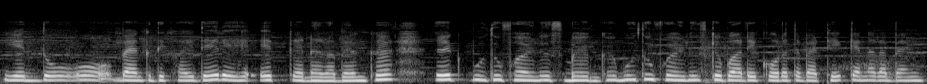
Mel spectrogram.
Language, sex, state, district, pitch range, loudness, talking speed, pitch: Hindi, female, Haryana, Jhajjar, 185-205 Hz, -15 LUFS, 180 wpm, 195 Hz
